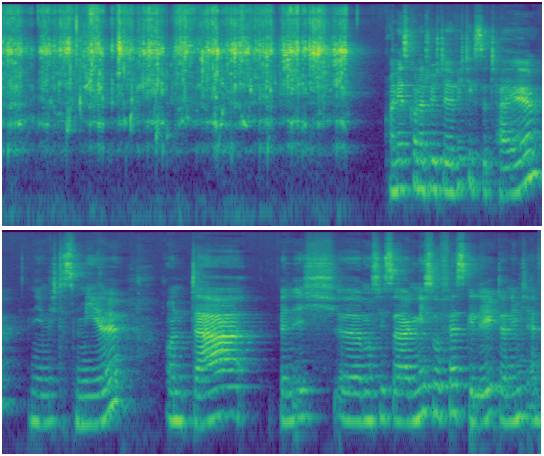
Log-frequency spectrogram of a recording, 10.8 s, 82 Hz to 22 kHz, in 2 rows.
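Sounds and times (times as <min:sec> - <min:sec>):
lukewarm water and yeast stirred for bread dough: 0:00.0 - 0:04.7
speech: 0:03.9 - 0:10.7.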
